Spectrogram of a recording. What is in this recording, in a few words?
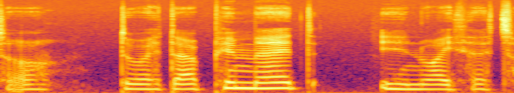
"pumed", Welsh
